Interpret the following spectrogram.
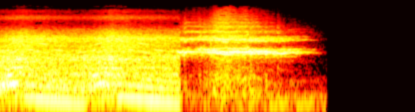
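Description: Motor vehicle engine running with a low rumble, then about two seconds in a high wavering squeal like tyres skidding, which fades and cuts off abruptly a little after three seconds.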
